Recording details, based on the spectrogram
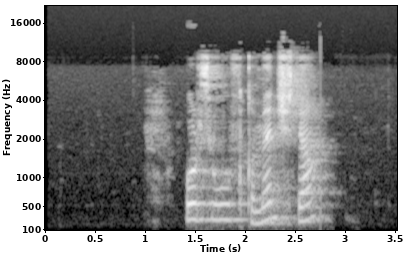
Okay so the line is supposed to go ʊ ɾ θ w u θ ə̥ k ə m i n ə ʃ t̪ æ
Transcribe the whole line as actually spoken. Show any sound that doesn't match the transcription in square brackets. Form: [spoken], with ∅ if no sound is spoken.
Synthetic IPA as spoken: ʊ ɾ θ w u [f] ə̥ [q] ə m [æ] n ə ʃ t̪ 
